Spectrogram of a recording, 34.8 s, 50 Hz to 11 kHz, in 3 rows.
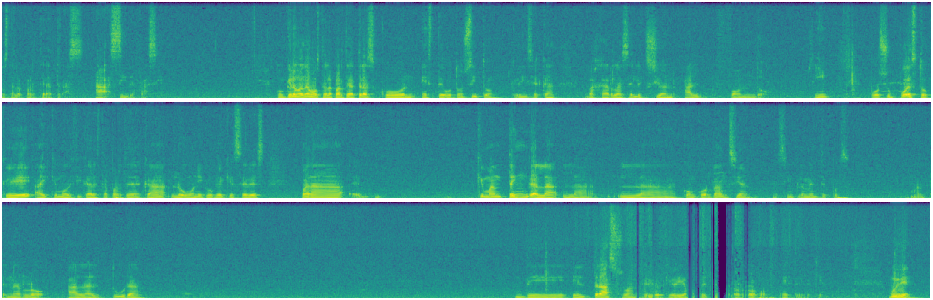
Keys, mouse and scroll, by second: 11.1 ctrl+scroll up 2, 12.9 click, 14.1-21.7 drag, 22.7-29.2 drag, 29.4-29.8 scroll down 1, 30.3-30.9 ctrl+scroll down 3, 34.6-34.8 ctrl+scroll down 4.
